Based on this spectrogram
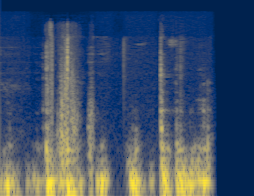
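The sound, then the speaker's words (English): Irregular thumps and scraping rustles of headphones being knocked out and fumbled with, lasting about two seconds before going quiet. No one speaks. “Okay, sorry, I knocked my headphones out.”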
